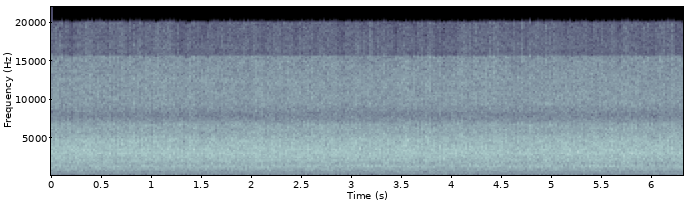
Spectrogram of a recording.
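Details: Husqvarna push mower with a Honda GCV160, after the baffle, likely being hit and causing the knocking noise, was pulled back. Runs steadily at governed speed with an even hum and no knocks or clunks left. Normal running.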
